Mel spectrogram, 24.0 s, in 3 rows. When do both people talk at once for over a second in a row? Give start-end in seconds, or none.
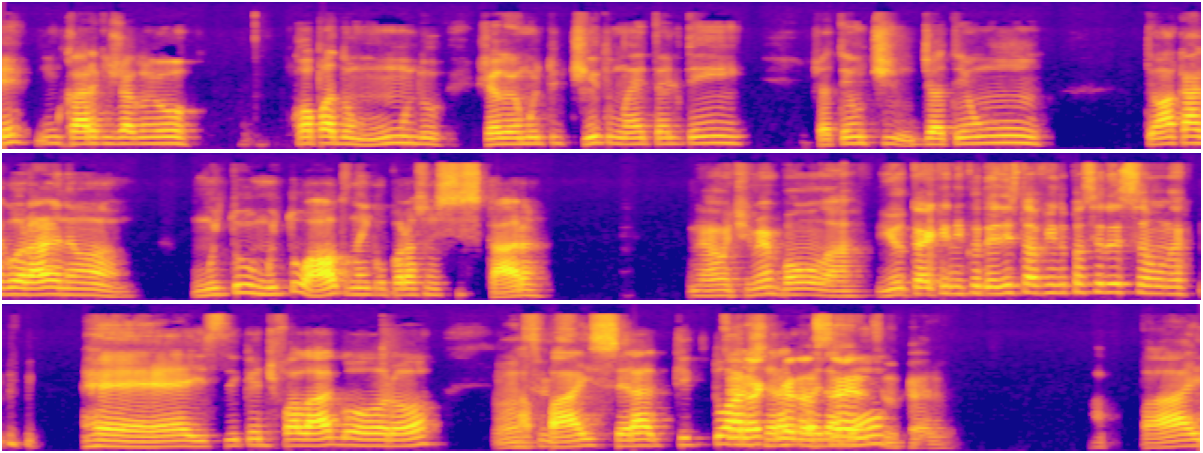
20.8-22.0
